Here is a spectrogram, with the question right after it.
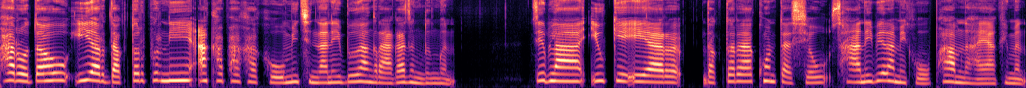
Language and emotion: Bodo, disgusted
